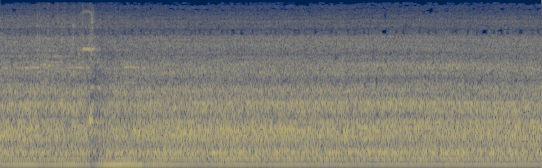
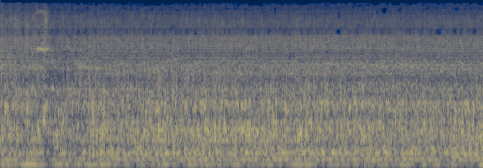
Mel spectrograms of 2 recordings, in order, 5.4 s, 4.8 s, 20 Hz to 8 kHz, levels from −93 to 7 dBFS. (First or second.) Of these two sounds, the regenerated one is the second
